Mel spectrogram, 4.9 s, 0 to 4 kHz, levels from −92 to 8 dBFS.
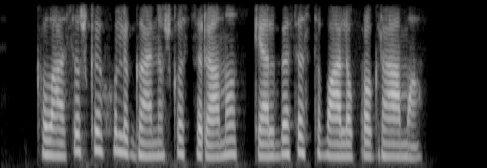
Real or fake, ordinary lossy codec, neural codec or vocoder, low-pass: fake; AAC, 32 kbps; codec, 16 kHz, 16 kbps, FunCodec, trained on LibriTTS, 50 frames a second; 3.6 kHz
